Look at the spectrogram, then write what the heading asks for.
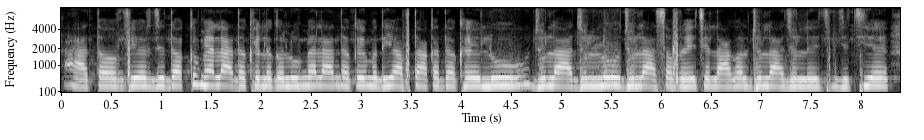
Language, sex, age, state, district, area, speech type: Maithili, female, 45-60, Bihar, Supaul, rural, spontaneous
